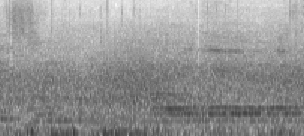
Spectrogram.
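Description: Hymn singing with long held notes, fuller from about halfway through, over a steady low rumble.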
